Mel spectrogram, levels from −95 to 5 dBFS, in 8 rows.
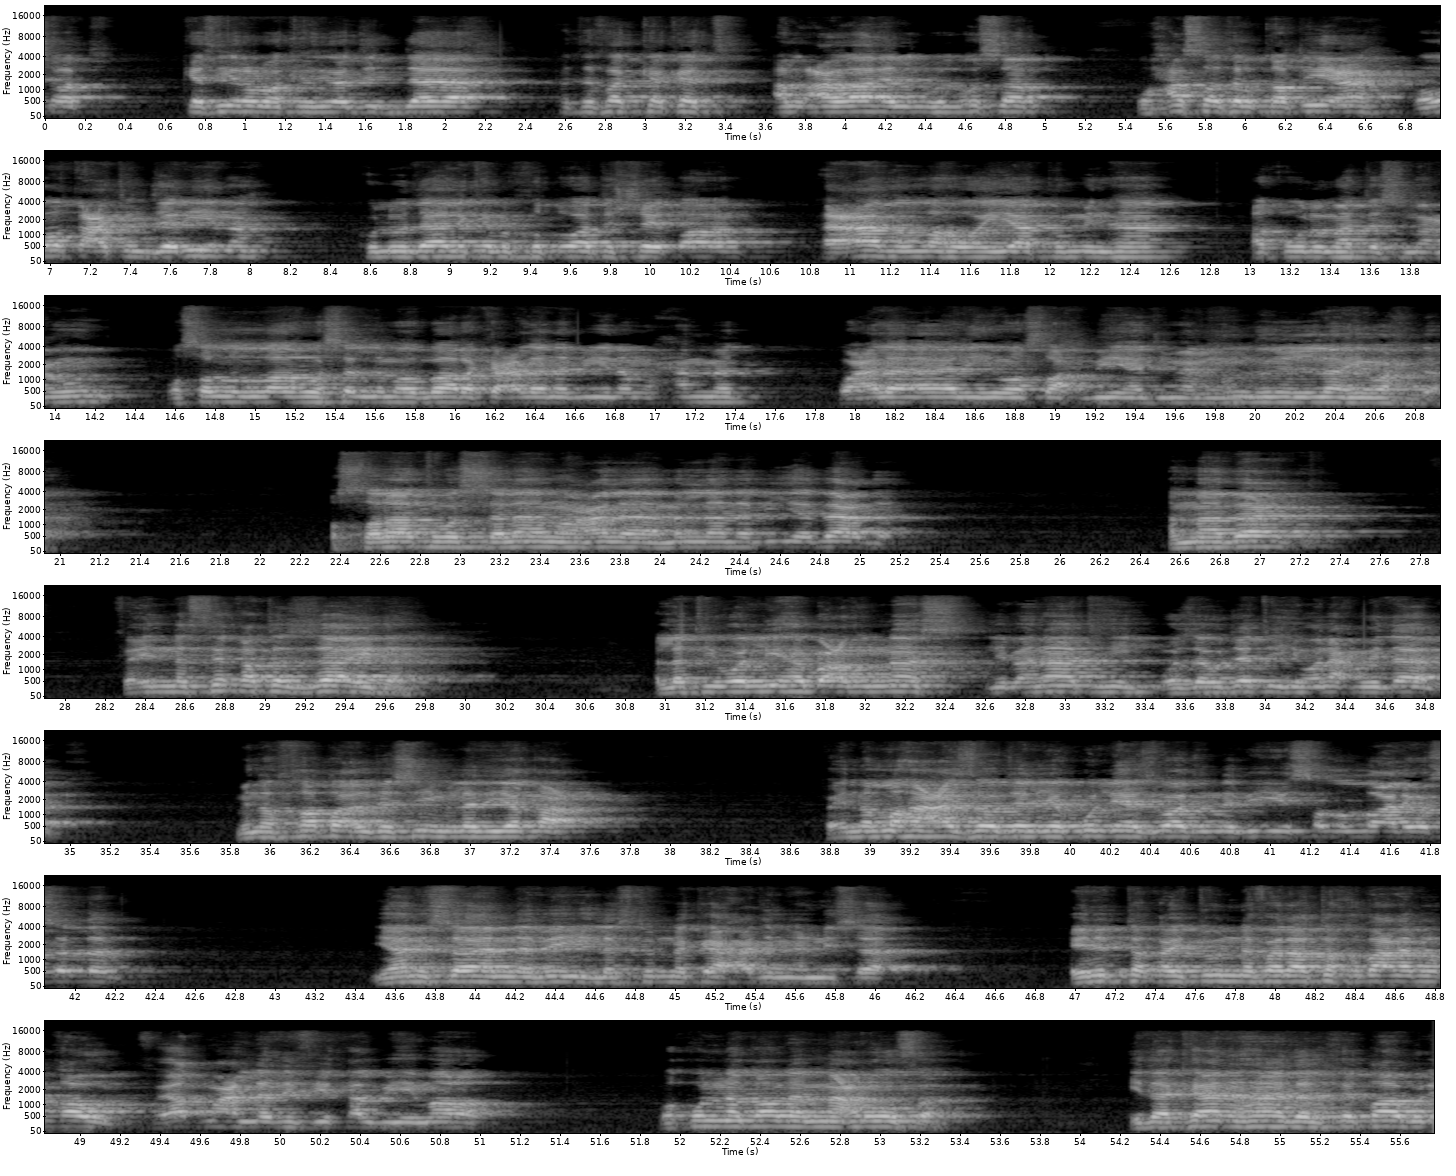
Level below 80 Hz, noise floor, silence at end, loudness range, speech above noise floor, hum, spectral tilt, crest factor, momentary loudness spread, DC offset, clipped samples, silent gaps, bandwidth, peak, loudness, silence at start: -72 dBFS; -78 dBFS; 0 s; 4 LU; 51 dB; none; -4 dB/octave; 18 dB; 12 LU; under 0.1%; under 0.1%; none; 16 kHz; -10 dBFS; -27 LUFS; 0 s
